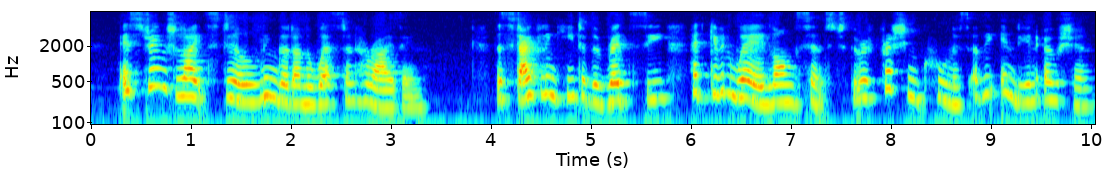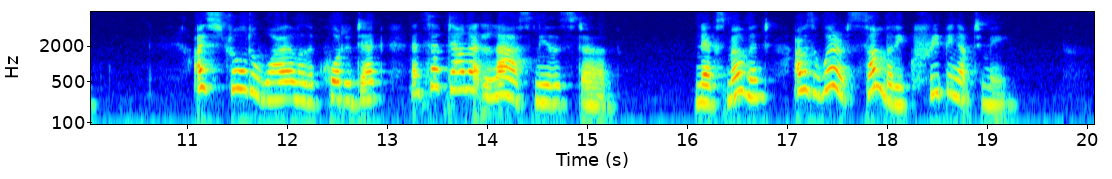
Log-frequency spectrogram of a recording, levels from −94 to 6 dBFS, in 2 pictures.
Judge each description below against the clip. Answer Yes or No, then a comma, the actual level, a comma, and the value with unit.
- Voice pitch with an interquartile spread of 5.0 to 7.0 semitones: Yes, wide, 5.4 semitones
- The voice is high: Yes, very high, 250 Hz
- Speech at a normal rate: Yes, average, 165 wpm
